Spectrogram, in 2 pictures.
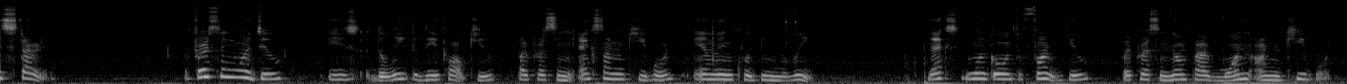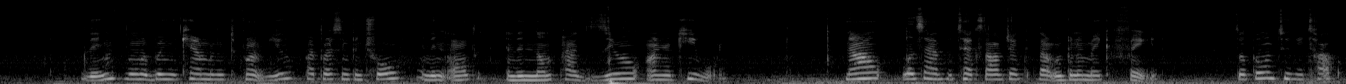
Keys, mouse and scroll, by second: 6.5 x, 12.9 KP_1, 20.2 ctrl+alt+KP_0.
